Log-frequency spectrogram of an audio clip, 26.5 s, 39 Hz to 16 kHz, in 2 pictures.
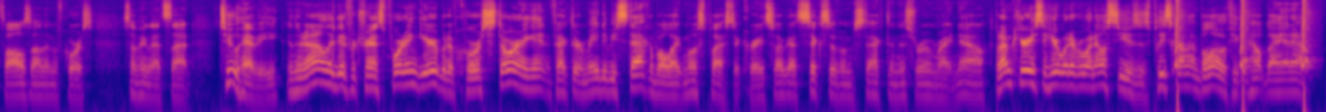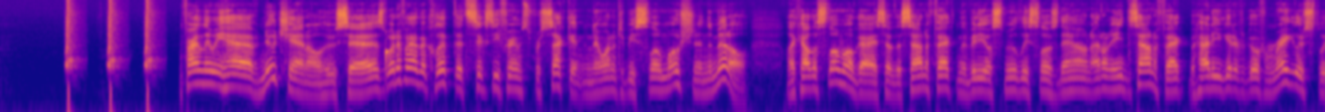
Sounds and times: Speech: 0.0 - 13.2, 15.1 - 26.5
Inside, small room: 0.0 - 26.5.

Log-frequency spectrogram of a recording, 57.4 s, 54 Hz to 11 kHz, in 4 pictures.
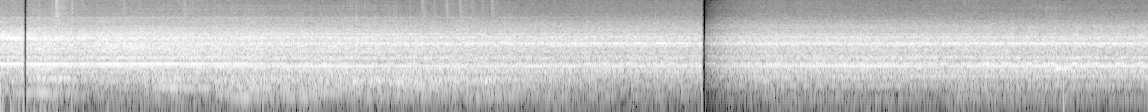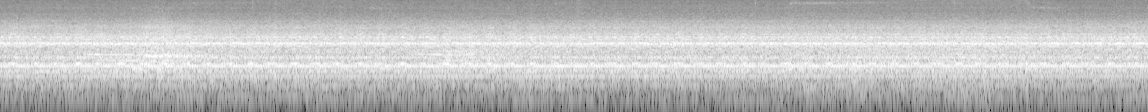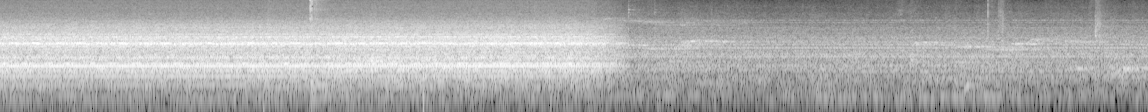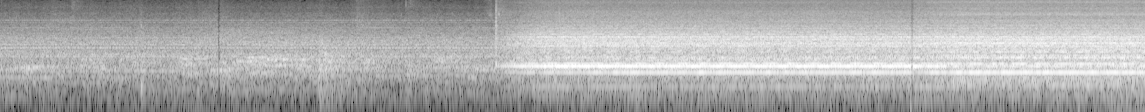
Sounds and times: Tools: 0.4 - 3.4, 4.4 - 6.6.

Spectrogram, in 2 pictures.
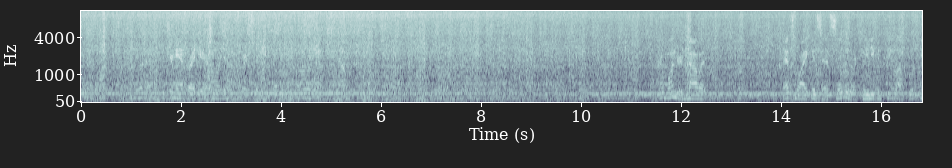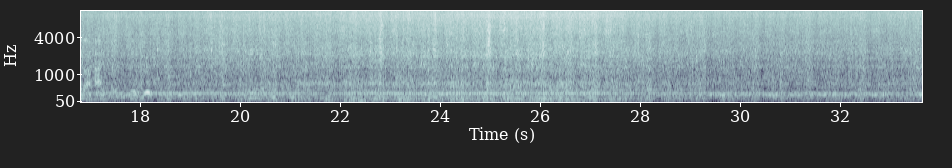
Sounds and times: Pump (liquid): 0.0 - 33.6
Water: 0.0 - 33.6.

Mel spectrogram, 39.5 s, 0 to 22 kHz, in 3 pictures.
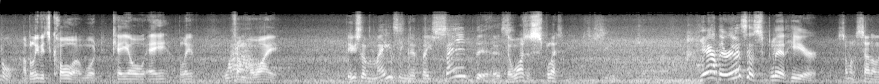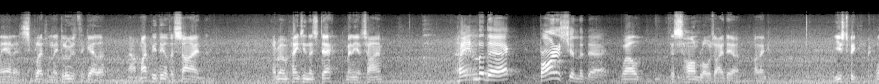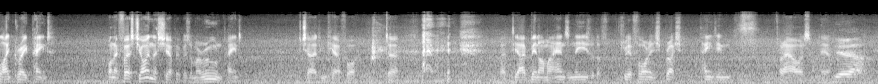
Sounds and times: Speech: 0.0 - 4.2, 5.2 - 9.8, 10.5 - 16.3, 17.3 - 19.0, 20.0 - 24.8, 25.7 - 27.2, 28.0 - 30.0, 30.9 - 32.4, 33.9 - 39.4.

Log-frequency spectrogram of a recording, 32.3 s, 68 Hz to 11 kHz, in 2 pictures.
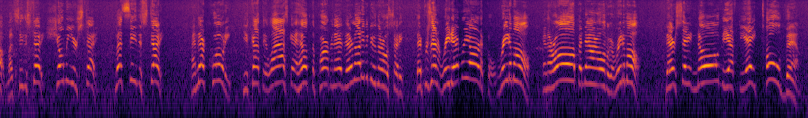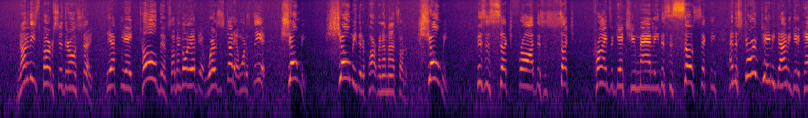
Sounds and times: Speech: 0.0 - 32.3.

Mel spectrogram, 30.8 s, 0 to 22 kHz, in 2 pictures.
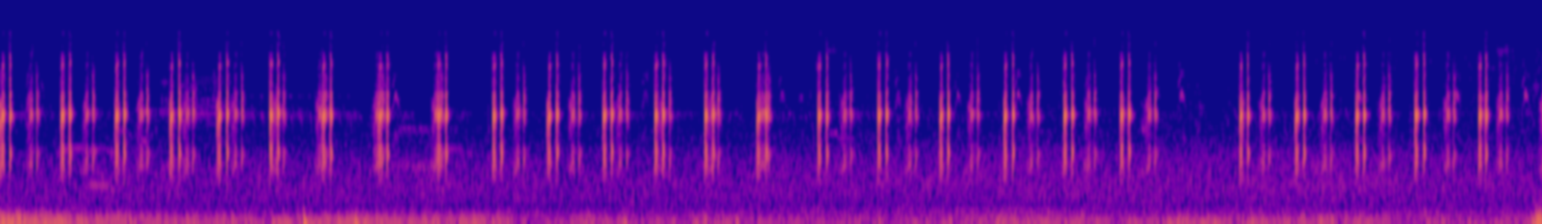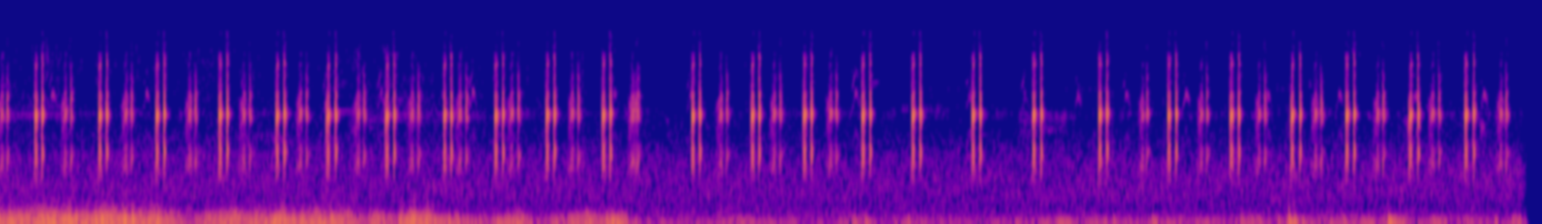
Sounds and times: Frog: 0.0 - 11.7, 12.4 - 30.7.

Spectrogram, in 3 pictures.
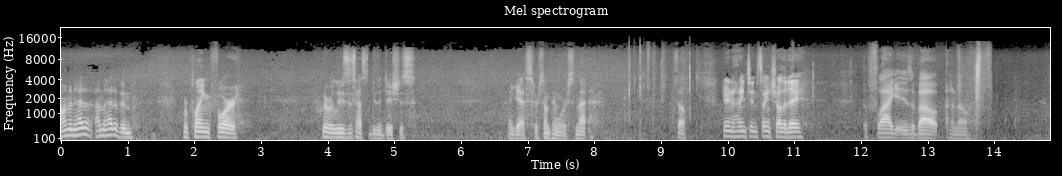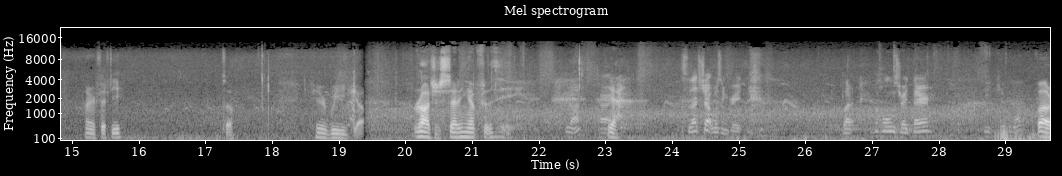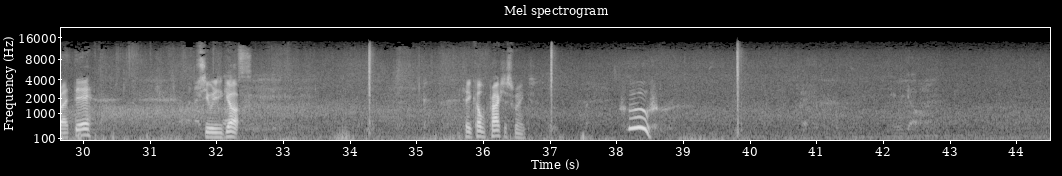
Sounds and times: Outside, urban or manmade: 0.0 - 44.5.

